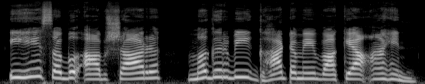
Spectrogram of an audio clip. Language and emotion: Sindhi, neutral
